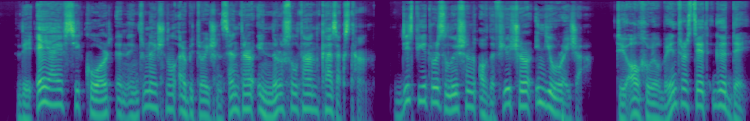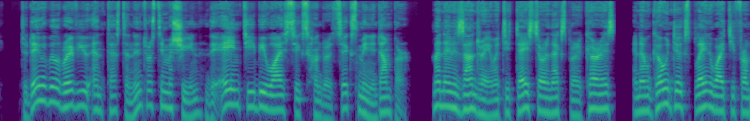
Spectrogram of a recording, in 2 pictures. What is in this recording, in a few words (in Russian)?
anglijskij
